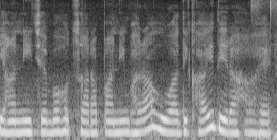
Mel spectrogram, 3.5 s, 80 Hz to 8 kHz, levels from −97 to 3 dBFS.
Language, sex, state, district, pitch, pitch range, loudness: Hindi, female, Bihar, Saharsa, 195 Hz, 190-205 Hz, -14 LUFS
